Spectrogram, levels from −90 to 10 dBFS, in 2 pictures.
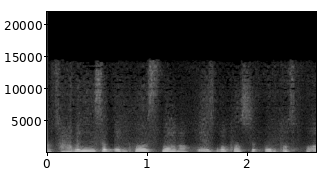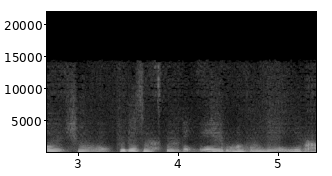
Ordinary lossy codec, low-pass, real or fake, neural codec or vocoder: MP3, 64 kbps; 14.4 kHz; fake; codec, 44.1 kHz, 0.9 kbps, DAC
